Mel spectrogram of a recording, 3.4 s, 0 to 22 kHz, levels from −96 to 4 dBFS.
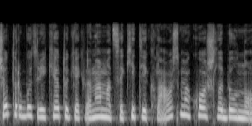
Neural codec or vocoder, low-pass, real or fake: none; 10.8 kHz; real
